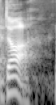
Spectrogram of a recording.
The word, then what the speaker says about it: DAW: Did I say it right? DAW? – Yeah, DAW. Not to be confused with dog, which we have two in the room.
